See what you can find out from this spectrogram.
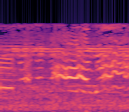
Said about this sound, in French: Objectif, saluer les champions d'Afrique à leur manière. Parade de centaines de mototaxis. Concert de klaxons. Chants de supporters. Ou plus simplement, cris de joie.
